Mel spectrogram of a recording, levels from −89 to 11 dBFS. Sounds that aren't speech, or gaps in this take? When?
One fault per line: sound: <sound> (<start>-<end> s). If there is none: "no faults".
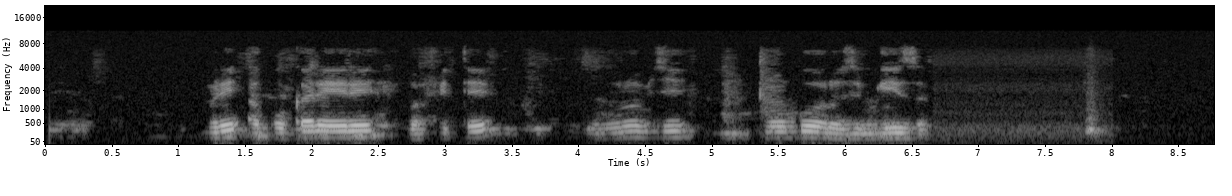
sound: whoosh (7.8-8.0 s)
